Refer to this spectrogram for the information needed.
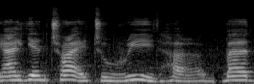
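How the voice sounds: Someone reads in a natural voice, the pitch moving up and down in an ordinary way.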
